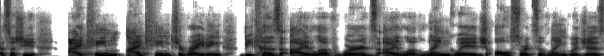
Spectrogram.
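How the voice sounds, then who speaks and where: An unremarkable speaking voice with an American accent, ordinary pitch variation and a quiet background. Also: man. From US, Denver. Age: 30s. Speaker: podcast host. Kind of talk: interview.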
